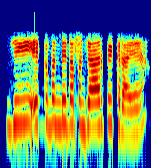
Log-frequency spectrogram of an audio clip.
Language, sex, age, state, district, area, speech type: Punjabi, female, 18-30, Punjab, Fazilka, rural, conversation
